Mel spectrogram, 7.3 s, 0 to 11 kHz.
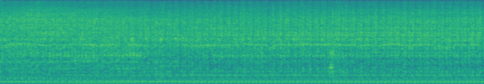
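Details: Triumph Bonneville twin, stood 10 years, after fixing a faulty O2 sensor: low, steady, even idle thump with no misses or ticks; idling smoothly and healthily.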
